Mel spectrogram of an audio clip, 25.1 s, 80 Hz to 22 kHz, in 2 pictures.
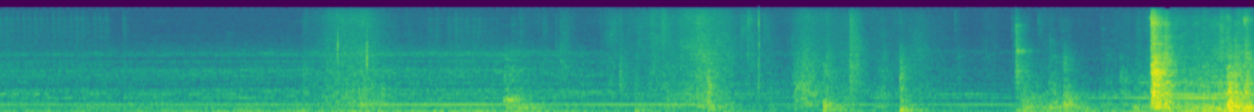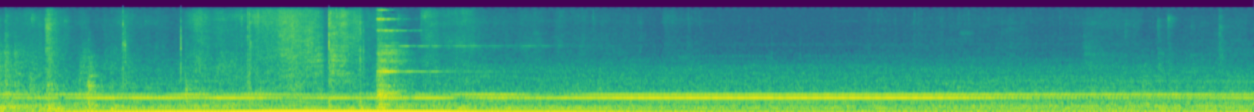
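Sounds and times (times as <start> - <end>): elevator low hum: 0.0 - 7.6, 9.5 - 25.0
elevator clunks: 10.2 - 15.1
high whine: 10.8 - 25.0.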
